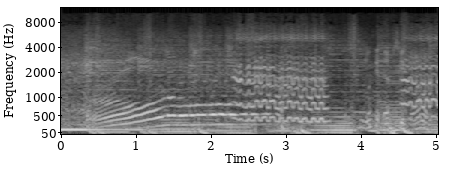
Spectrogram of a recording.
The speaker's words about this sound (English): The boat motor almost started that time.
